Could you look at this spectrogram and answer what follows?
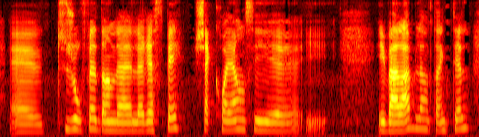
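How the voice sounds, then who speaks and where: A woman's very slow, monotone, flat delivery in a Quebec accent, on a very clean recording with a silent background. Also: medium pitch for a woman. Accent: Québécois French. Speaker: podcast co-host. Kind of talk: casual chat.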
